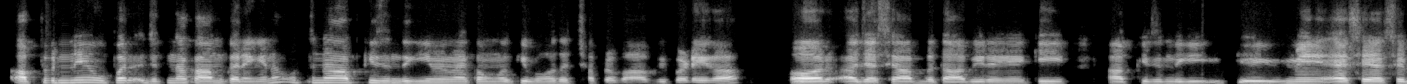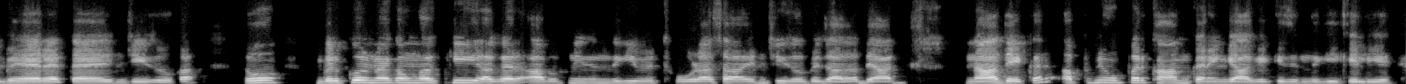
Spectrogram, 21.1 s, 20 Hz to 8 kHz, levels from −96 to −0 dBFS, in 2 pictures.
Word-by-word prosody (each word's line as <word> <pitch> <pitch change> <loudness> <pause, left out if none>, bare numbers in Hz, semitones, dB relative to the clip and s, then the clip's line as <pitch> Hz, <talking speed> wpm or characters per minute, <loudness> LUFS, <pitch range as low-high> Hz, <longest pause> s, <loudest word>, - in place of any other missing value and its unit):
अपने 195 +5 +1
ऊपर 200 -1 0
जितना 185 +3 -3
काम 170 0 +4
करेंगे 160 -1 0
ना, 220 - -5
उतना 210 -3 -2
आपकी 200 -1 0
ज़िंदगी 175 -1 -3
में 175 0 -3
मैं 165 -1 -1
कहूँगा 155 -2 -3
कि 175 - 0
बहुत 145 0 -5
अच्छा 150 +1 -6
प्रभाव 130 -3 -3
भी 150 - -9
पड़ेगा 135 +4 +1 0.5
और 150 +1 +11
अ, 160 - +1
जैसे 150 +2 0
आप 150 -1 +3
बता 145 -3 +1
भी 150 +2 -4
रहे 150 -1 -3
हैं 145 - -4
कि 155 -2 -2 0.4
आपकी 145 +2 -2
ज़िंदगी 150 0 -5 0.3
के 330 - 0
में 155 0 +4
ऐसे-ऐसे 150 +1 +4
भय 145 0 +4
रहता 140 +1 +3
है 145 0 +3
इन 145 0 -9
चीज़ों 140 -1 -4
का। 170 +3 -1 0.4
तो 200 +3 +3 0.4
बिल्कुल 185 +5 +3
मैं 200 -1 +4
कहूँगा 195 -1 +3
कि 200 -1 0
अगर 185 +2 +3
आप 170 0 0
अपनी 175 +1 -10
ज़िंदगी 170 0 -6
में 175 - -7
थोड़ा-सा 170 +2 -1
इन 165 0 -9
चीज़ों 165 0 -5
पे 165 -1 -5
ज़्यादा 155 0 0
ध्यान 155 0 -1 0.5
ना 155 +3 +6
देकर 180 - +1
अपने 190 +3 -4
ऊपर 205 +1 +1
काम 175 0 0
करेंगे 160 -2 0
आगे 145 0 +1
की 150 +2 -6
ज़िंदगी 145 0 -7
के 150 - 0
लिए, 145 0 -3
160 Hz, 185 wpm, -24 LUFS, 150-180 Hz, 0.5 s, और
